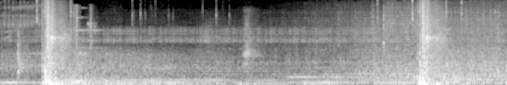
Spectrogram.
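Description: A rifle fires a loud shot that echoes briefly.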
